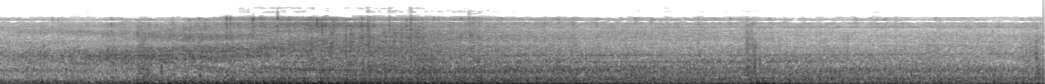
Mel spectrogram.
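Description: A motorcycle engine hums as it passes nearby.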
